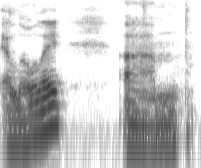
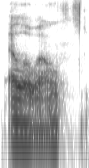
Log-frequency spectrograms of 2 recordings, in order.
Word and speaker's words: Eloéle: So today we're taking a look at Eloéle, or if you want to be cheeky about it, obviously it's going to be the wrong pronunciation, but LOL, she is the kind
